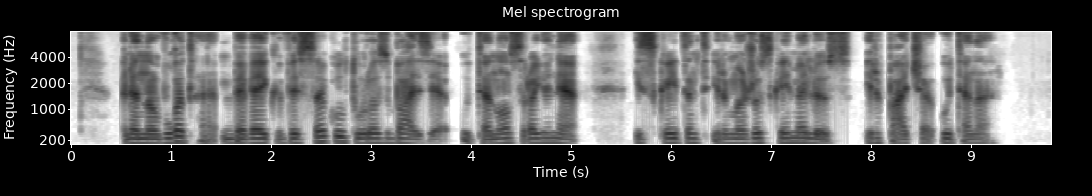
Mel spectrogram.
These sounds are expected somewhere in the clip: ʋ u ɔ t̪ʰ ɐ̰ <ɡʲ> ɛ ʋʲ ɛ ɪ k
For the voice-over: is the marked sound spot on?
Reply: no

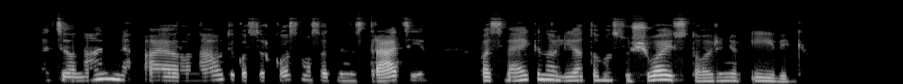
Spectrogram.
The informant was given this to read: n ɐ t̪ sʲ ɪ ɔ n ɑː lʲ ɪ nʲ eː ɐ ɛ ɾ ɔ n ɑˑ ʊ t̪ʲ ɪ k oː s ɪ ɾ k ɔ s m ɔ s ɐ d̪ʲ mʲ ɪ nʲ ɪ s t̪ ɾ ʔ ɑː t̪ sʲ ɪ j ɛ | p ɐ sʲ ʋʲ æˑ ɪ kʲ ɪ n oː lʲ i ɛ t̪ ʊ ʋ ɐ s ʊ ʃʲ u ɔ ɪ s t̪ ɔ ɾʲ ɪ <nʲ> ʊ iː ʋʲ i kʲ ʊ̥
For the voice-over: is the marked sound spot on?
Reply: yes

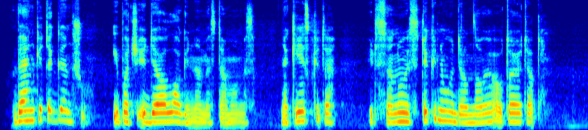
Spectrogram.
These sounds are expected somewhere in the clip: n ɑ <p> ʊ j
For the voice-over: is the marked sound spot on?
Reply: no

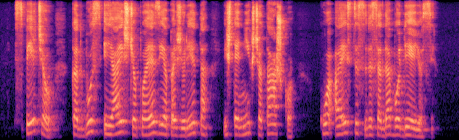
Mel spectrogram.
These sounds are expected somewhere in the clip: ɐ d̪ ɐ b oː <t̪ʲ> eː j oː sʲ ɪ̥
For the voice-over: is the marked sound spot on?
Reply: no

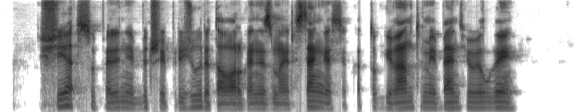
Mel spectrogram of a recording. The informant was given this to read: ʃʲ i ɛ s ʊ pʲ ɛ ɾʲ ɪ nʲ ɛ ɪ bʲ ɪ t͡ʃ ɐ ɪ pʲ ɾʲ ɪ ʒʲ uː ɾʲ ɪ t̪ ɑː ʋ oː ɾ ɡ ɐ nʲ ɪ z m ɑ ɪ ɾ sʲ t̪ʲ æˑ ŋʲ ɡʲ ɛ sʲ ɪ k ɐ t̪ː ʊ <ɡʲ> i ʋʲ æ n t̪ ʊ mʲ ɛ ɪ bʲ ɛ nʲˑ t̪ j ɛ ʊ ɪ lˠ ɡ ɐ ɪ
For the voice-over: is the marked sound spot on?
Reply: yes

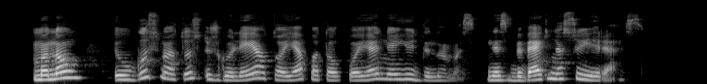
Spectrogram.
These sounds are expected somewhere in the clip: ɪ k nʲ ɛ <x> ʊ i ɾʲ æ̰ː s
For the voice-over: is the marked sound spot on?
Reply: no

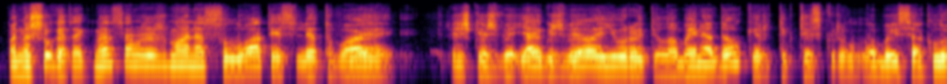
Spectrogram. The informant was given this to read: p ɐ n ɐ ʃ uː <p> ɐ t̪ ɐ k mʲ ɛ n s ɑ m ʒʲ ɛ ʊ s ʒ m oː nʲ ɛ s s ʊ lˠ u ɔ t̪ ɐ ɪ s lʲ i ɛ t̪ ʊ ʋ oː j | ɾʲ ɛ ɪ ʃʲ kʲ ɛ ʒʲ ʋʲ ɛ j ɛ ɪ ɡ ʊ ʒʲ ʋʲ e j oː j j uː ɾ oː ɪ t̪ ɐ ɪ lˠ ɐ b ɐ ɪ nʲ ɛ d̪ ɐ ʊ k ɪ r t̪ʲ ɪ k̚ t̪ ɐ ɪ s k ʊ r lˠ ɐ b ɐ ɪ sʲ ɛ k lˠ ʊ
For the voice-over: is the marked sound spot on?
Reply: no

